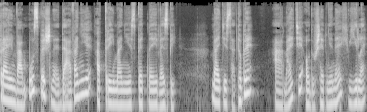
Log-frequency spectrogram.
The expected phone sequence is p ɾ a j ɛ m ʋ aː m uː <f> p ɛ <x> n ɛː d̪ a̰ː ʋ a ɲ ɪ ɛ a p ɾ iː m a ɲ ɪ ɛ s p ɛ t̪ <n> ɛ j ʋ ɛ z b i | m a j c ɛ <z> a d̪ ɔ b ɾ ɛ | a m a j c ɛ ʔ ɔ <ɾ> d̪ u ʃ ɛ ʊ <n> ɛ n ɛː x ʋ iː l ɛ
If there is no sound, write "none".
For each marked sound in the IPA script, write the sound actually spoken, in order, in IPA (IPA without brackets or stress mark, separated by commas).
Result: s, ʃ, n, s, none, ɲ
